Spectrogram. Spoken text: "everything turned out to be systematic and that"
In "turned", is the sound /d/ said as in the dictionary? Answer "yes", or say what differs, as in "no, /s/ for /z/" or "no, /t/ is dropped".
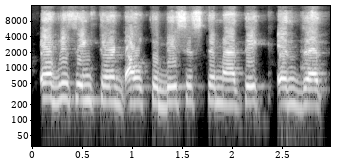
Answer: yes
